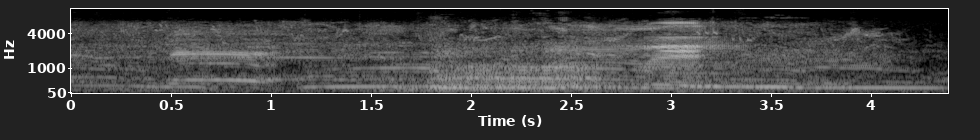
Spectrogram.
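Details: Calf giving a long, strained moo that holds a fairly steady low pitch for several seconds, with a brief higher note at the start and light background noise.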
